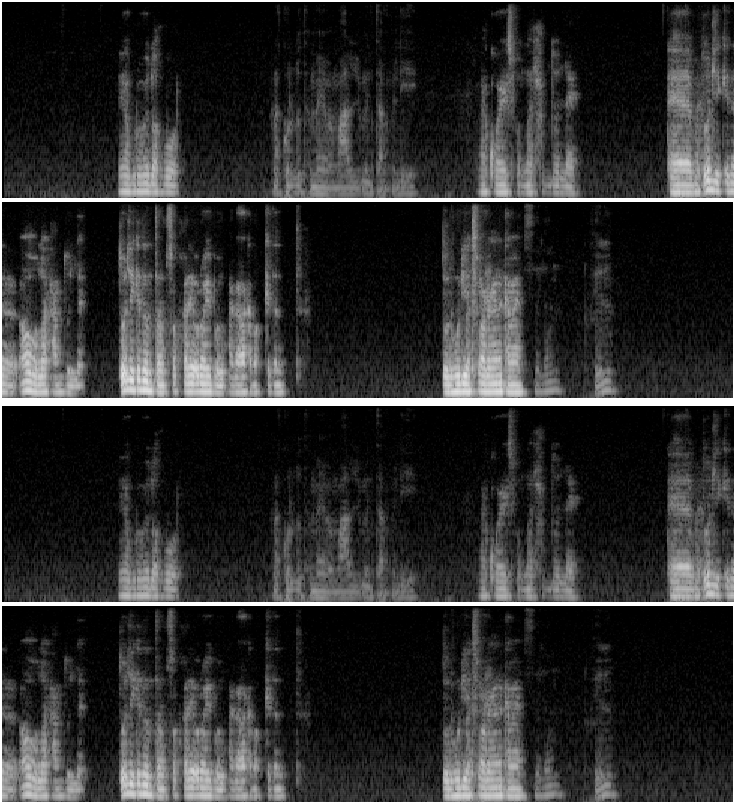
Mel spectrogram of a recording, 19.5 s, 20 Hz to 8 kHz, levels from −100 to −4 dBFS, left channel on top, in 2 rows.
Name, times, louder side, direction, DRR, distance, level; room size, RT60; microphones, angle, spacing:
voice 1, 1.5-2.3 6.4-7.6 8.9-10.8 11.3-13.5 15.6-16.7, left 6 dB, 70° left, 0.4 m, -23 dB
voice 2, 3.6-5.5 8.9-9.4 15.9-17.2 17.6-17.9, left 1 dB, 30° left, 0.9 m, -45 dB
3.6 x 3.5 x 2.7 m
head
